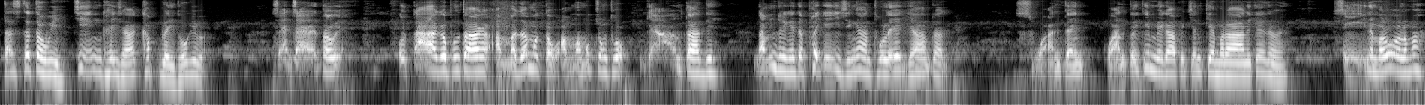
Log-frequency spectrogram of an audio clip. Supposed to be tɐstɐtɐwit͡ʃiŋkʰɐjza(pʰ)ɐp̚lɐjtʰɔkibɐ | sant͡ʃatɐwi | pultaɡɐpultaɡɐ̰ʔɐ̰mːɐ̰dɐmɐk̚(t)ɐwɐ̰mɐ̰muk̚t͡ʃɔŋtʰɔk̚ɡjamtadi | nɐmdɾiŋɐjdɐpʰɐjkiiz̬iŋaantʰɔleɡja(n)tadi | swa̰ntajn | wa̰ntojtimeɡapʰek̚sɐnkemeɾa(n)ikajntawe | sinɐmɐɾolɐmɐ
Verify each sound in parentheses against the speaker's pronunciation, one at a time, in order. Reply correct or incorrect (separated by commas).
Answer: incorrect, correct, incorrect, correct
